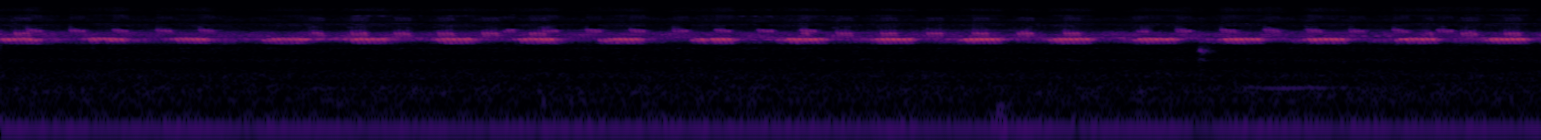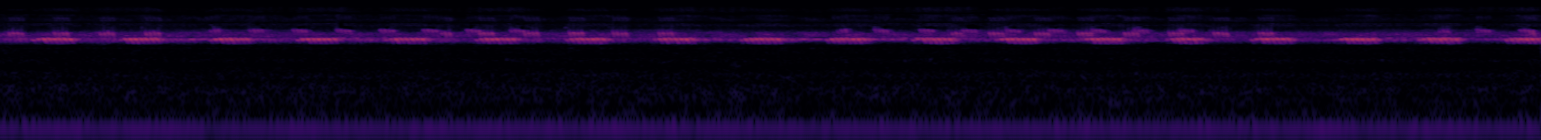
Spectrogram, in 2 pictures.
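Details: Autumn cricket chorus under a streetlamp: dense high-pitched trilling with steady pulsed chirps about twice a second, many insects overlapping, a brief faint click midway.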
